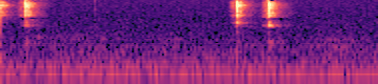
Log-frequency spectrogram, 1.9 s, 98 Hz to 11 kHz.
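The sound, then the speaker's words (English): Buttons clicking on a handheld gaming PC with a Z1 Extreme chip: three crisp, sharp clicks, one alone and then a quick pair about a second later, over a low, steady hum. “I'm actually sitting here clicking through it.”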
